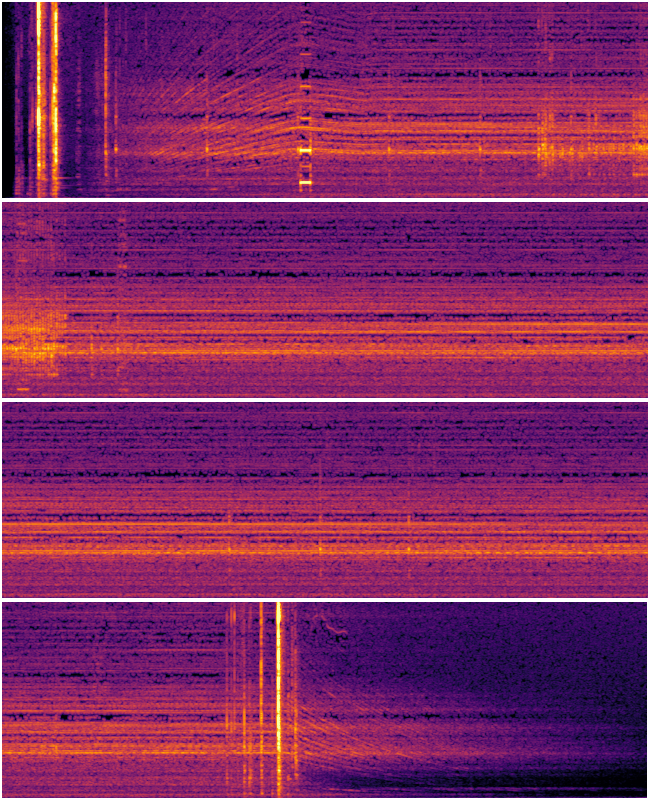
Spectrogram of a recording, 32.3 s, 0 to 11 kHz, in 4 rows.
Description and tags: old pc turn on boot turn off
An old pc is turned on and boots, then it is turned off.
Recorded with the Fostex FR-2LE and the Rode NTG-3.
turn-off, personal, boot, old, computer, pc, turn-on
